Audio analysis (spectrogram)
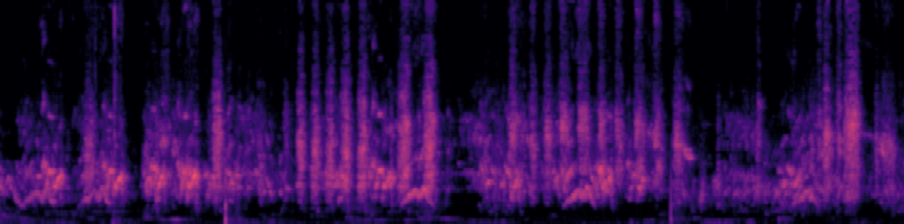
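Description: Dense, continuous high-pitched chirping and twittering from several cockatiels nearby, with occasional soft rustling.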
